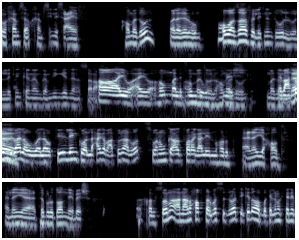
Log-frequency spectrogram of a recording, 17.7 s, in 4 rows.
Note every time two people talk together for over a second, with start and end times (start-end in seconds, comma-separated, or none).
7.2-9.1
